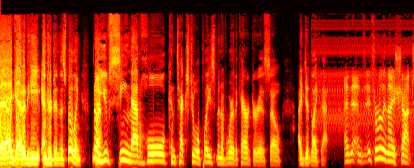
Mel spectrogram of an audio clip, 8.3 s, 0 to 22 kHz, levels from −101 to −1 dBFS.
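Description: Right from 0.0 to 1.49 s there's harsh crackle on the peaks, likely microphone overload, with the input driving about 15 dB past the converter's ceiling so the waveform tops get sheared flat. At 1.02 s the level drops abruptly by about 7 dB, likely the call software's microphone volume stepped down in one move. The same thing happens again in a smaller way: overload from 1.89 to 2.0 s (about 6 dB over) and a step down of about 6 dB at 2.04 s, just before "you've seen". Then there's overload from 2.63 to 2.73 s (about 3 dB over) and a final step down of about 4 dB at 3.06 s. After "I did", from 6.21 s to the end, there's a chirpy warble flipping between 1 kHz and 2 kHz at about 20 dB below the signal. That's likely timecode bleed, with 30-frame linear timecode leaking in from a nearby line.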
